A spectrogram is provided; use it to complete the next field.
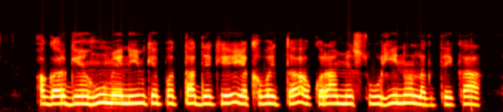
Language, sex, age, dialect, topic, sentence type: Magahi, male, 51-55, Central/Standard, agriculture, question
